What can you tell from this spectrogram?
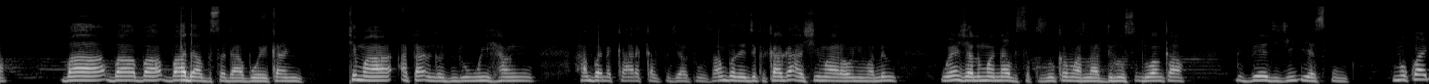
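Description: Sudden gain jumps at 1.81–1.92 s (up about 6 dB), 5.99–7.18 s and 11.27–11.42 s (down about 6 dB): level and background noise step together, likely from unramped digital gain changes.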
